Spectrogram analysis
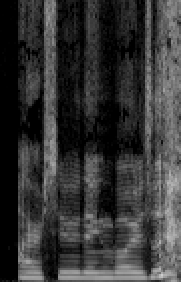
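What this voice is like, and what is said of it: Scary demonic voice. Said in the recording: “And that was the demon from under your bed.”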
